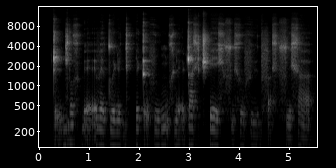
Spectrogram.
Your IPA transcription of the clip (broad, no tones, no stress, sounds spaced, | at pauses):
ʈ ḛ ɡ j o x ɓ ɛ̰ β ɛ tʷ ɪ ɳ ɪ ɡ | ɪ ʈ o̰ f u ŋ͡m ṵ x ɳ ɛ̰ ʈ a x t͡ʃʼ e x sʷ ḛ x ʊ f ʉ ɡ f a̰ x sʷ e x a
